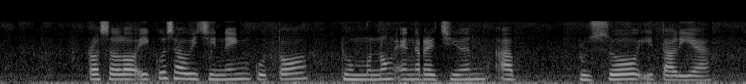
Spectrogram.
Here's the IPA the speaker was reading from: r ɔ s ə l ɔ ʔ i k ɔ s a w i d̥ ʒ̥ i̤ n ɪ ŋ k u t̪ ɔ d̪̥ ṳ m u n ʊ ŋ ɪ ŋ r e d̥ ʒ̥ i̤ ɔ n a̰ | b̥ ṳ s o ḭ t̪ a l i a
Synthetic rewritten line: r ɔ s ə l ɔ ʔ i k u s a w i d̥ ʒ̥ i̤ n ɪ ŋ k u t̪ ɔ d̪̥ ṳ m u n ʊ ŋ ɪ ŋ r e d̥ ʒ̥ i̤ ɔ n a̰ | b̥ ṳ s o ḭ t̪ a l i a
